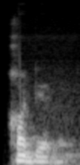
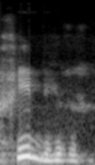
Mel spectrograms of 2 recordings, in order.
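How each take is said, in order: First: The first vowel is an 'a' sound. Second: The first vowel is an 'i' sound. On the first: The speaker calls it right. "tapi Khadir" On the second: The speaker calls it wrong. "itu bukan Khidir"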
